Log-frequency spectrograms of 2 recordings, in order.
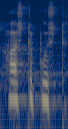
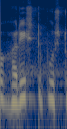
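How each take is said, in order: First: हष्ट पुष्ट said as "hasht pusht"; common mispronunciation. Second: हरिष्ट पुष्ट said as "harisht pusht"; sounded "ri" in हरिष्ट; correct pronunciation. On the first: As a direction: misread हष्ट as one syllable, hasht. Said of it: "सभी बोलते हैं ना". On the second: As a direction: say हरिष्ट as ha-risht. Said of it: "लेकिन शुद्ध रूप क्या है". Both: Shown as a demonstration.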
